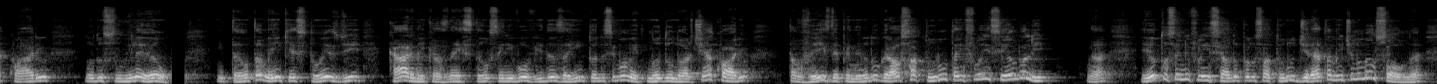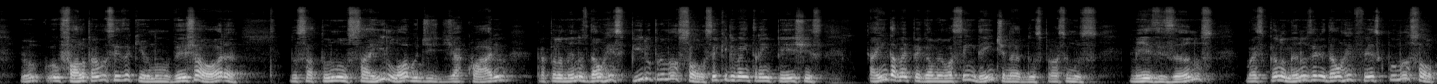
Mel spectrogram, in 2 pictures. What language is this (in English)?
Portuguese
